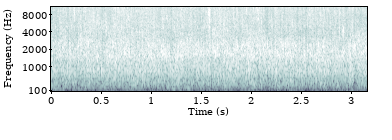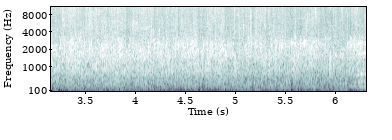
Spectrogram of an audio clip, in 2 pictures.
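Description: A crowd applauds at a cosplay contest, with loud, dense and unbroken clapping that holds steady throughout, and no voices rising above it.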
